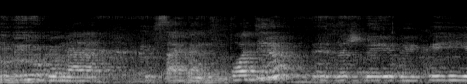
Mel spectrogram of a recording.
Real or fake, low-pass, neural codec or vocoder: fake; 9.9 kHz; vocoder, 22.05 kHz, 80 mel bands, Vocos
